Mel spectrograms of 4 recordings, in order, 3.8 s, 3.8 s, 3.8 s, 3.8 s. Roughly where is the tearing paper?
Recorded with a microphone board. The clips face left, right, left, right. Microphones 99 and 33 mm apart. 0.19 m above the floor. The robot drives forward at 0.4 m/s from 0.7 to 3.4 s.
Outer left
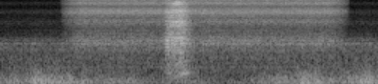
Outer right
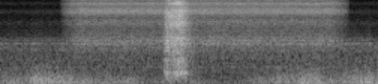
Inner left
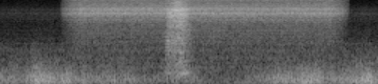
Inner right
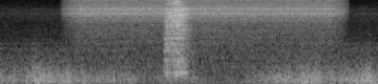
Right.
